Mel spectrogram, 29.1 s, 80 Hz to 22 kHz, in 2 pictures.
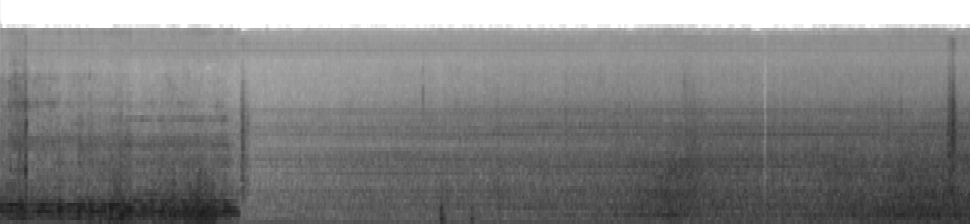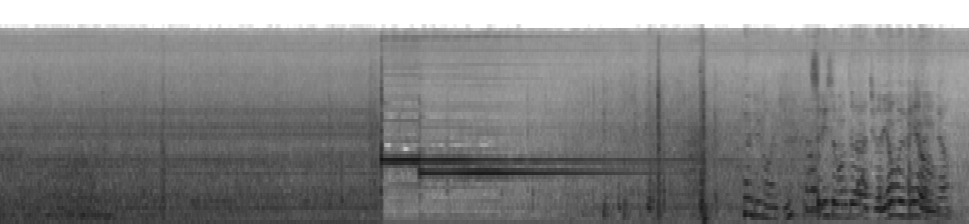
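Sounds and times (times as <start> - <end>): steady background noise: 0.0 - 29.0
two-tone door chime: 20.2 - 25.7.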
